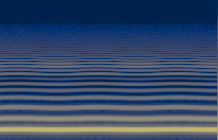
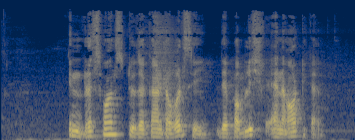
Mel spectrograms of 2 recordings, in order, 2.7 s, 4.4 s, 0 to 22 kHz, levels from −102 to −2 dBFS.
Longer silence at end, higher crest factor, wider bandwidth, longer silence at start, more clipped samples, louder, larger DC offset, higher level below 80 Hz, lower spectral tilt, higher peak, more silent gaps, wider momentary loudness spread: second, 0 s vs 0.4 s; second, 4 dB vs 18 dB; second, 4.9 kHz vs 16 kHz; second, 0 s vs 0.35 s; neither; first, -26 LUFS vs -29 LUFS; neither; second, under -90 dBFS vs -62 dBFS; about the same, -6 dB/octave vs -6 dB/octave; second, -20 dBFS vs -12 dBFS; neither; second, 1 LU vs 11 LU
